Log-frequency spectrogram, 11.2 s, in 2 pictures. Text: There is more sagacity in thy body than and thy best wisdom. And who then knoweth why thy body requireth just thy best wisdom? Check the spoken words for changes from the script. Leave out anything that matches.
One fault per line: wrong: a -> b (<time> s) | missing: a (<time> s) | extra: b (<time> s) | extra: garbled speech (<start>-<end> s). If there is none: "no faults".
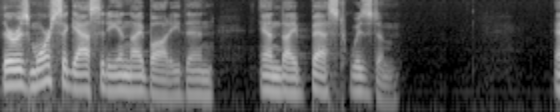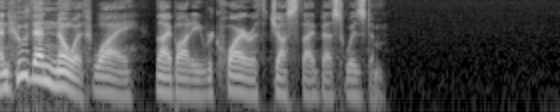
no faults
